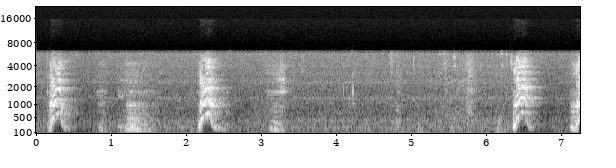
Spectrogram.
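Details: A 12-year-old female Papillon barks while playing with her bone, throwing it and chasing after it. Sharp single barks come in irregular bursts with pauses between them, and a person speaks nearby.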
